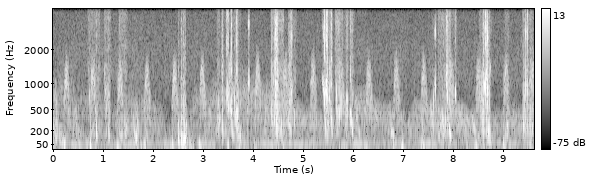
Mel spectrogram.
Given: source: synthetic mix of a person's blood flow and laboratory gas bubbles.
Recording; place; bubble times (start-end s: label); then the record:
Doppler ultrasound of blood flow; subclavian vein
0.69-0.95 s: bubbles
1.01-1.17 s: bubbles
1.31-1.50 s: bubbles
3.27-3.76 s: bubbles
3.89-3.94 s: bubbles
4.34-4.87 s: bubbles
5.37-6.04 s: bubbles
7.58-8.09 s: bubbles
8.52-8.79 s: bubbles
9.03-9.13 s: bubbles
9.38-9.63 s: bubbles
From the record:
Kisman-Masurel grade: 233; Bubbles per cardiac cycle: several, 3 to 8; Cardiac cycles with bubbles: 50 to 99%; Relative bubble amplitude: loud (0.450 to 0.775); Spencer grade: 3 (all of the cardiac periods contain showers or single bubble signals, but not dominating or overriding the cardiac motion signals); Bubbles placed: anywhere in the cardiac cycle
